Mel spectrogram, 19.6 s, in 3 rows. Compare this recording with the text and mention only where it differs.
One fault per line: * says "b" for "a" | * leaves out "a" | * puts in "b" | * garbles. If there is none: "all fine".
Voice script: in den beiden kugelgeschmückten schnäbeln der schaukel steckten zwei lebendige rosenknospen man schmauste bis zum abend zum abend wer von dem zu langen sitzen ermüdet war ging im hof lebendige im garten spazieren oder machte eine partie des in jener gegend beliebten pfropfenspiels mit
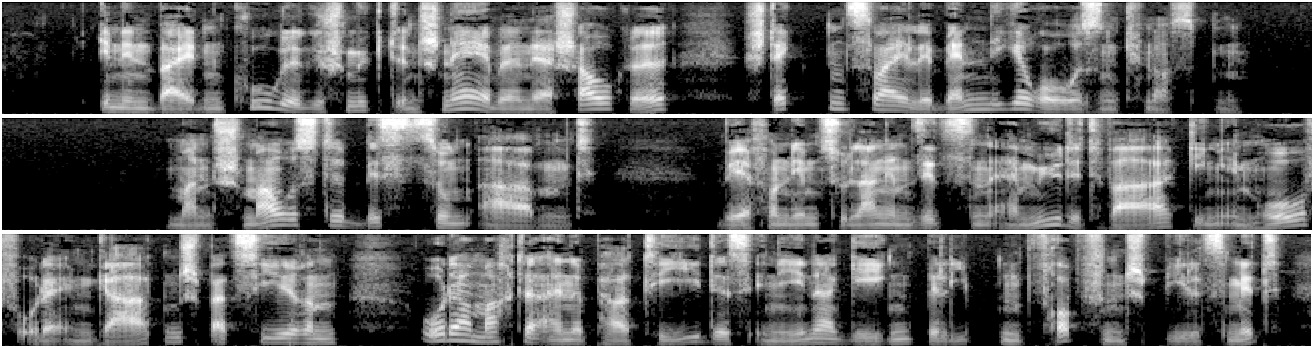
* leaves out "zum abend"
* says "oder" for "lebendige"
